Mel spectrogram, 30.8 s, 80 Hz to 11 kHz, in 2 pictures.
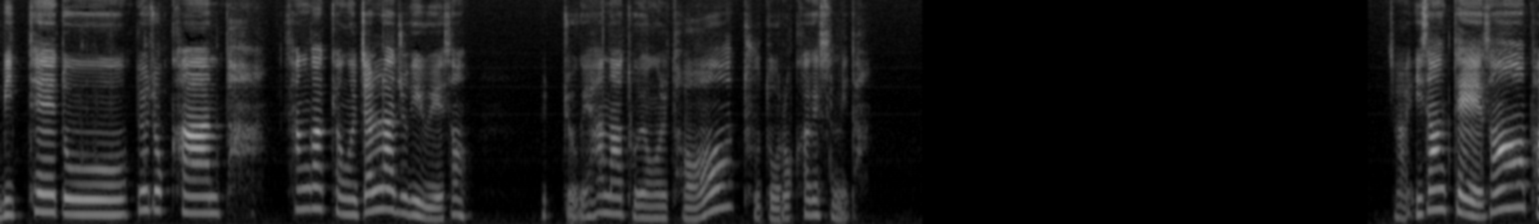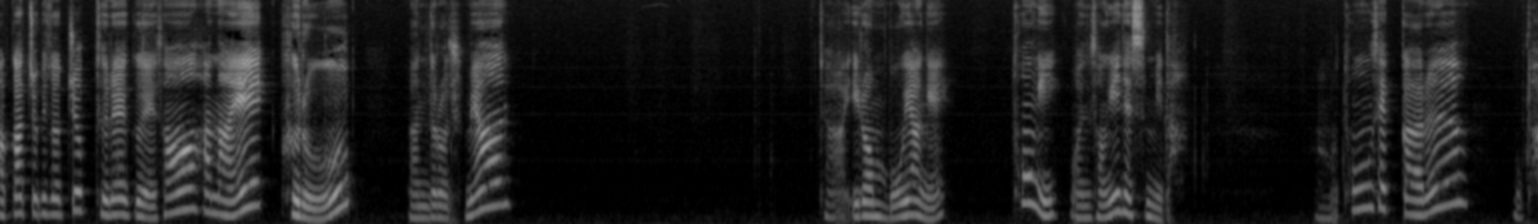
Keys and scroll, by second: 23.7-24.7 typing, 25.9 typing.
